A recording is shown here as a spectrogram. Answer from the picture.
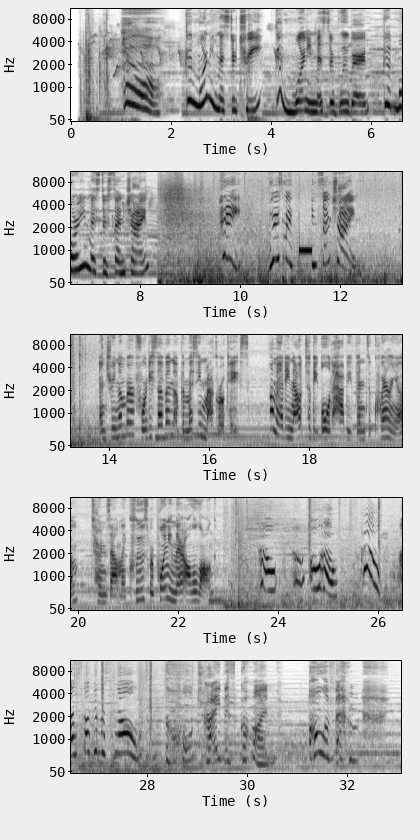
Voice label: US English Female Animation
